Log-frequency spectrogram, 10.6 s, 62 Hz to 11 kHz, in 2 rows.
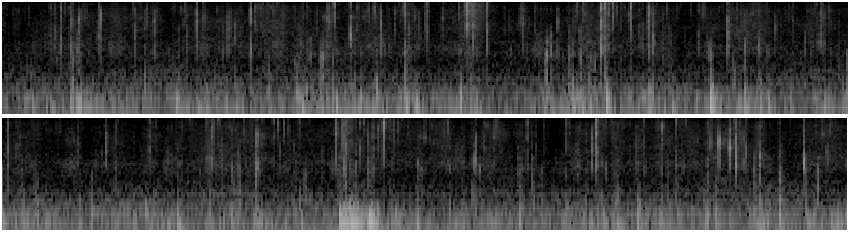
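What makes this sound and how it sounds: A pair of long teal rubber household gloves, worn on both hands and apparently still dry, are rubbed, clasped and slid against each other. The rubber-on-rubber friction makes a dense run of short squeaks, crinkles and crackling snaps over a low rumble. Brighter, louder bursts come near 3–4 seconds and around 7.5 seconds.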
